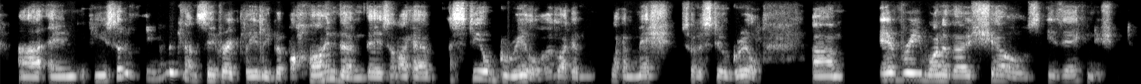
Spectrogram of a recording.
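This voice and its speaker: With an Australian accent, a man talks at medium pitch. His pace is moderate and his pitch variation ordinary. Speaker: podcast host. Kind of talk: casual chat. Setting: video call.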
